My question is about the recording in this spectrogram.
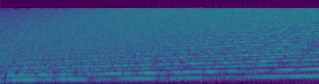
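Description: A synthesized siren-like tone over a hiss, opening a reggae track, its pitch climbing slowly and steadily upward.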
